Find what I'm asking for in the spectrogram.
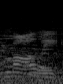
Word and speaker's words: Molly: That's like when I was growing up, my parents were like, oh, tell people Molly. – Right. – So they can pronounce it. – Right. – So my whole life, my name has been Lynn Molly in my head. – Right. – But then when I see Lynn, M-O-L-L-Y, written on paper, I'm like, well, that's not it.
